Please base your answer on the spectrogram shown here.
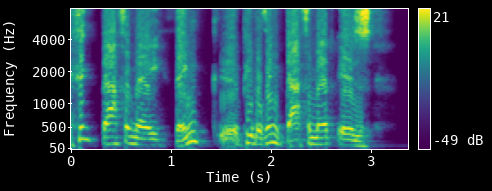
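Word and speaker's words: Baphomet: I I pronounce Baffomet as Bame one uh because of the significant quantity of French uh French Canadian heritage that I possess.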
